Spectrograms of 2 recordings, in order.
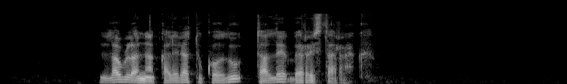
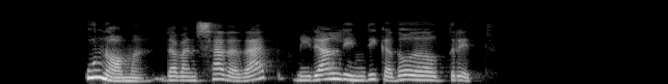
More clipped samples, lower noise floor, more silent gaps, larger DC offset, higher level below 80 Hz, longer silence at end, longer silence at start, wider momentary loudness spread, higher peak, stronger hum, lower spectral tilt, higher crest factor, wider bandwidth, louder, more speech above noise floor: neither; second, -73 dBFS vs under -90 dBFS; neither; neither; first, -46 dBFS vs -60 dBFS; about the same, 1.95 s vs 1.95 s; first, 1 s vs 0.85 s; first, 14 LU vs 11 LU; second, -6 dBFS vs -2 dBFS; second, none vs 50 Hz at -45 dBFS; about the same, -5 dB/octave vs -6 dB/octave; about the same, 22 dB vs 18 dB; first, 11.5 kHz vs 7.8 kHz; second, -26 LUFS vs -17 LUFS; second, 48 dB vs over 73 dB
